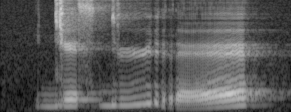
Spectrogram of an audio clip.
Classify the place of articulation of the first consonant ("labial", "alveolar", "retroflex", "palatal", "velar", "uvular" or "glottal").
palatal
